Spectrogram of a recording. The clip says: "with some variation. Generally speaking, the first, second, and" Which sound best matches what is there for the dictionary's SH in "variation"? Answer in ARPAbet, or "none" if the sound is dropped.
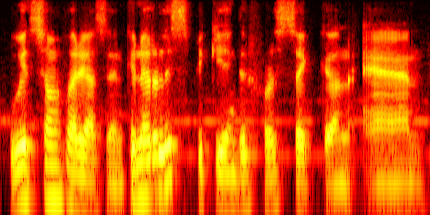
S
